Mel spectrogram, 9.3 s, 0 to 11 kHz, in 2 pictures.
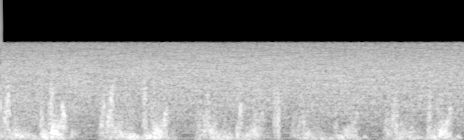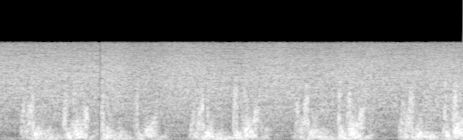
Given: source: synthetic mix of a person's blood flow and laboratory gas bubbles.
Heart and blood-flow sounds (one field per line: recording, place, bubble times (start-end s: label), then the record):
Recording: Doppler ultrasound of blood flow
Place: precordium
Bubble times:
8.60-8.72 s: bubbles
From the record:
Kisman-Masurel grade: 111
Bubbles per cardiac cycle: 1 to 2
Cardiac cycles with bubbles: 1 to 10%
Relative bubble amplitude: barely perceptible (0.100 to 0.250)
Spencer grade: 1 (occasional bubble signal discernible with the cardiac motion signal, with majority of cardiac periods free of bubbles)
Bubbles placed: only in the low amplitude regions of the cardiac cycle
